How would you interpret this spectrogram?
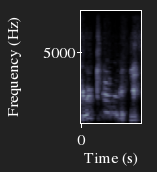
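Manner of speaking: high, bemused, drawn out okay. Retold or imitated. Patient puzzled by the husband's snack, high bemused okay. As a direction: sound baffled but polite. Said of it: "And I'm like".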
